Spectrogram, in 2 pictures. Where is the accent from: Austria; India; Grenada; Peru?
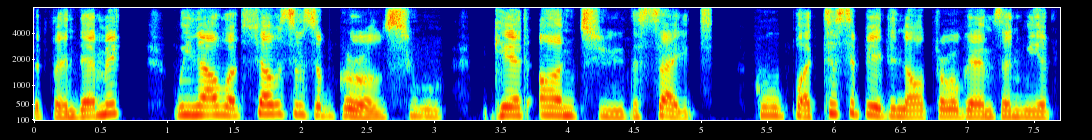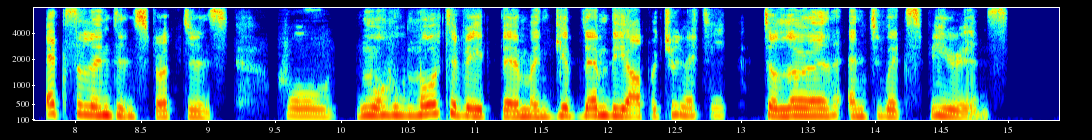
Grenada; St. George's, Saint George; As a young woman growing up in Happy Hill, St. George's, Grenada, in a family that I could remember all the matriarchs.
